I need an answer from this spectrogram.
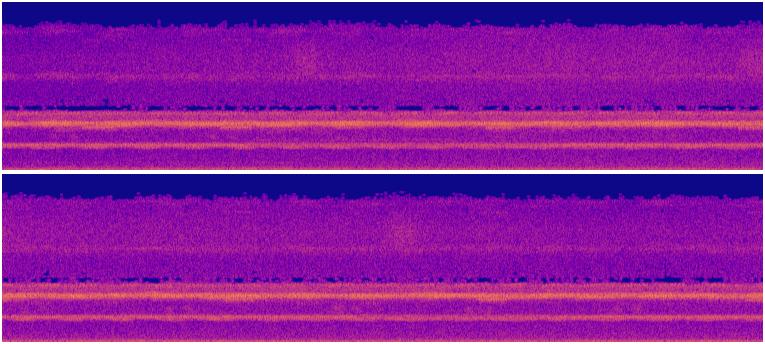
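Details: Chorus of New England summertime crickets at night: several steady, high-pitched continuous trills layered together without pause, over a soft low background hum.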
